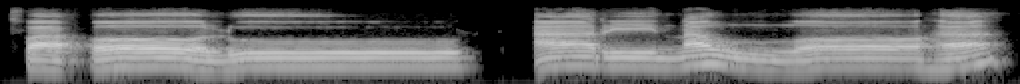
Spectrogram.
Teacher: Allahnya dibaca tebal karena harokat di depannya fathah. Lam fathah berdiri, mat tobi'i, panjang dua harokat. · karena bertemu dengan huruf alif di kata yang berbeda maka menjadi mad jaiz munfasil dibaca panjang boleh 5 boleh 2 harokat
